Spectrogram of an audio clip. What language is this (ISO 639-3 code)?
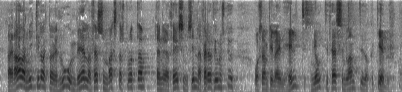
isl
